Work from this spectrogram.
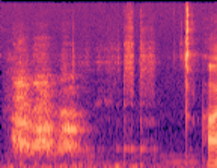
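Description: A dog barks indoors, a short burst of one or two yips near the start, then quiet room noise with faint knocks and a brief voice sound at the end.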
